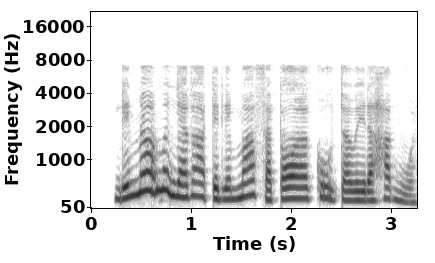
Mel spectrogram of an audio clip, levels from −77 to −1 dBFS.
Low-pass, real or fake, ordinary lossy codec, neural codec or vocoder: 7.2 kHz; fake; none; codec, 16 kHz, 0.5 kbps, FunCodec, trained on LibriTTS, 25 frames a second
